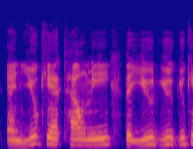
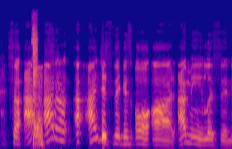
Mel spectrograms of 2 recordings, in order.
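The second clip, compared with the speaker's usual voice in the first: normal talking voice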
